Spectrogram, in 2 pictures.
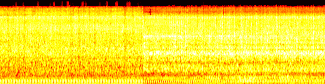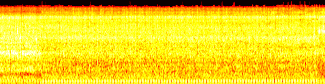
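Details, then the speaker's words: Post hole auger small engine drones steadily, then its note drops and a rough rattle rises as the auger bites into rock while digging; size of the rock not yet known. "okay there you can hear it kind of rattling there's rock in there and we'll find out after we go a little bit more that Rocky's a big rock or a book Raj typically they get broken up"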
